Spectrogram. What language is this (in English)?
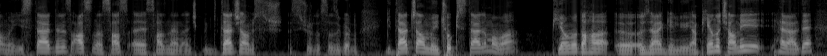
Turkish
